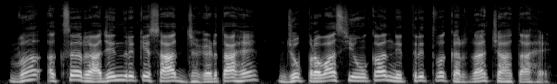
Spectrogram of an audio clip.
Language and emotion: Hindi, neutral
